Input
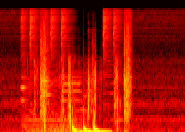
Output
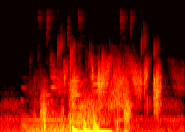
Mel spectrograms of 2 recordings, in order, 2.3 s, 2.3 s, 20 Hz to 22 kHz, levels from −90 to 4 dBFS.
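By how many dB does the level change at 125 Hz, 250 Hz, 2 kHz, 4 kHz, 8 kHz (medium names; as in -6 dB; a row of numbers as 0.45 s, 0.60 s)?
+3.5 dB, +4.5 dB, -3.5 dB, -12.0 dB, under -25 dB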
